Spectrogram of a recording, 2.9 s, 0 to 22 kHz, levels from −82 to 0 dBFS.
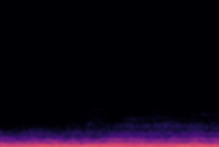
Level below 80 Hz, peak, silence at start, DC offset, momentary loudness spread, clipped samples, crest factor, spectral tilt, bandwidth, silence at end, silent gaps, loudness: -32 dBFS; -20 dBFS; 0 s; under 0.1%; 2 LU; under 0.1%; 10 dB; -10.5 dB/octave; 3.7 kHz; 0 s; none; -30 LUFS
